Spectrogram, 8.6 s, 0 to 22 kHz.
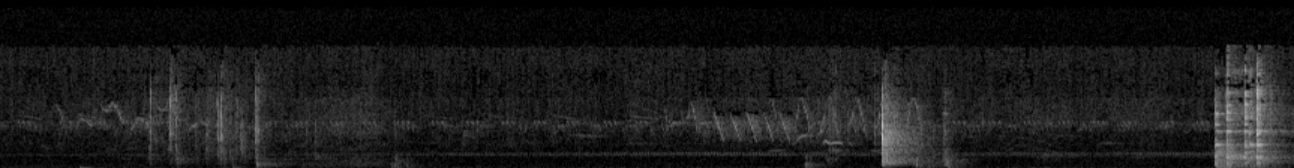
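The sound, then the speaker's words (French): A small saucepan is handled while 50 g of butter is weighed into it to be melted, giving irregular clanks, taps and scrapes separated by quiet pauses, with one sharper knock near the end and no talking. “Je commence par peser mon beurre, 50 g dans une petite casserole, et le mettre à fondre tout de suite.”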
